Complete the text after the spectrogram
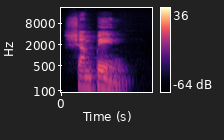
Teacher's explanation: The CH at the beginning of this word is pronounced as sh, and the G in the middle is silent.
